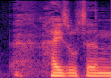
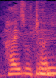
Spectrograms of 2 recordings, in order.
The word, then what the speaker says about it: Hazelton: pronounce your name right there multiple pronunciations of it Hazelton normally Hazelton Hazelton Hazelton either way it's all right you're not going to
